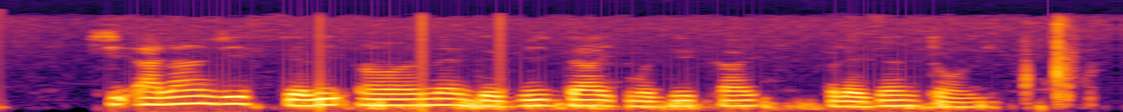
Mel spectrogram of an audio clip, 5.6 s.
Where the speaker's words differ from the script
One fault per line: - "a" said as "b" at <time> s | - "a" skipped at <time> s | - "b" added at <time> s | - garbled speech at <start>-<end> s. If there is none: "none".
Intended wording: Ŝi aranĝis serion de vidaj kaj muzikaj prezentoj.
- "kaj" skipped at 3.0 s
